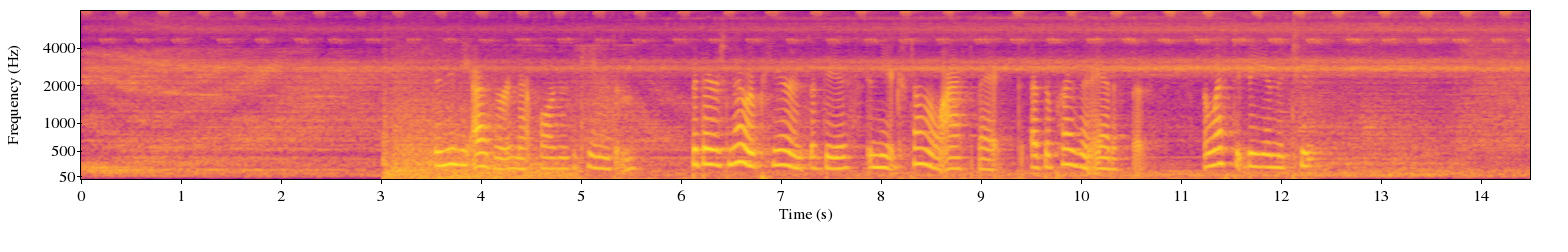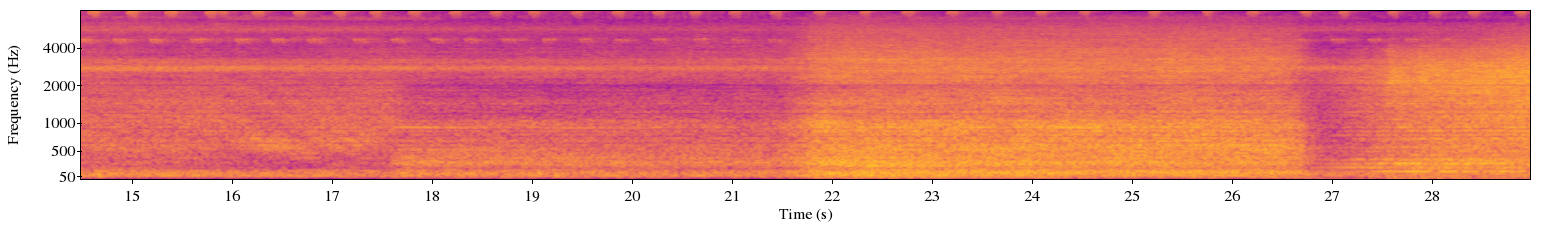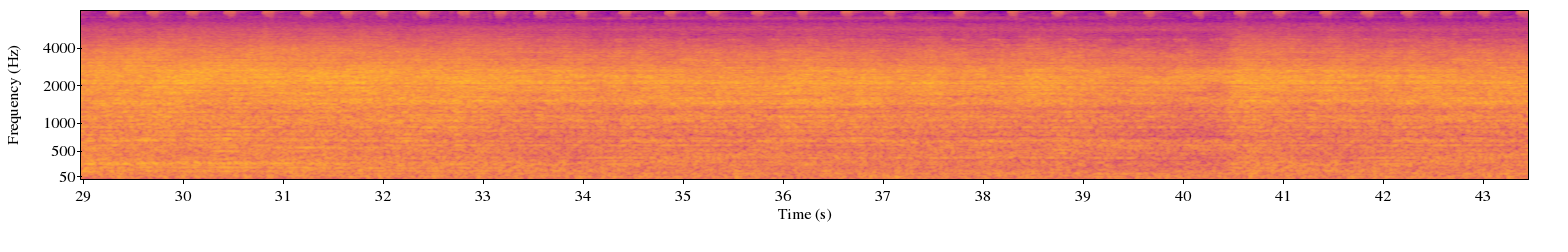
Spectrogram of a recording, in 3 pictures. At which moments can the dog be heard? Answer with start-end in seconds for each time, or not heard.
not heard.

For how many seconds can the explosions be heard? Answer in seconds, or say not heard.
2 s.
